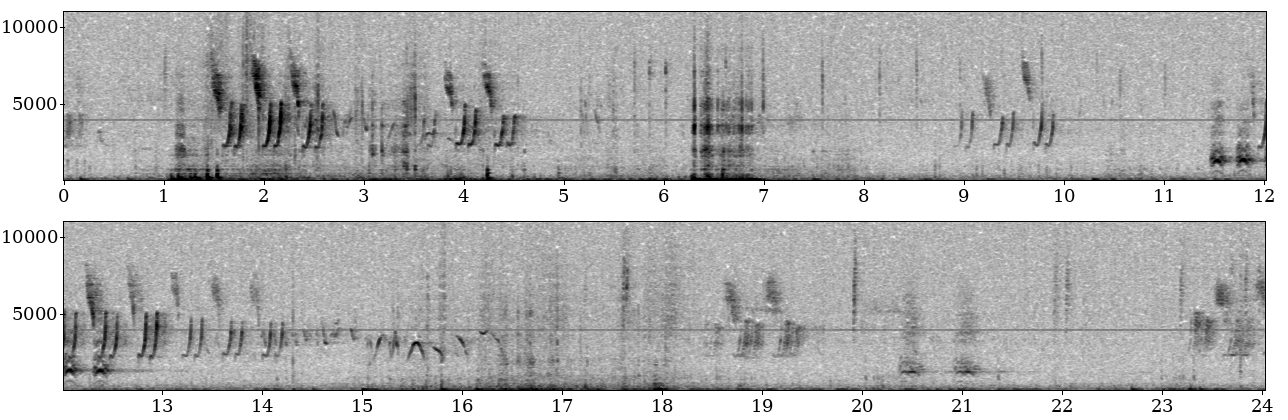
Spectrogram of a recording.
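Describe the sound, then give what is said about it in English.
Bird calls outdoors in an upper gulch: scattered clusters of quick, high chirps and tweets arrive in several bursts over a faint, steady hiss. The whole scene is quiet. “Upper Gulch bird.”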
